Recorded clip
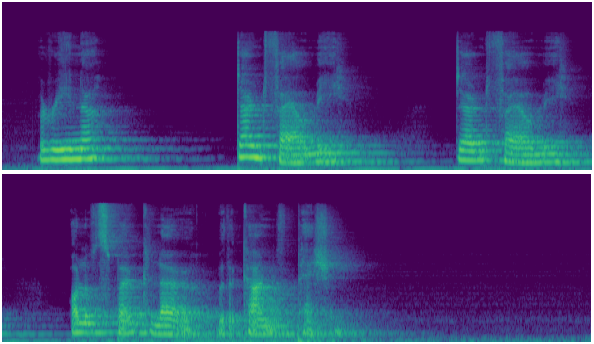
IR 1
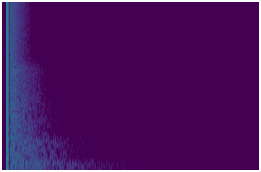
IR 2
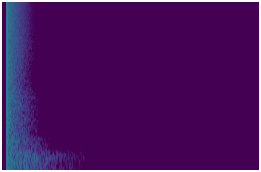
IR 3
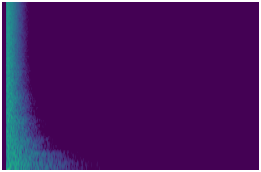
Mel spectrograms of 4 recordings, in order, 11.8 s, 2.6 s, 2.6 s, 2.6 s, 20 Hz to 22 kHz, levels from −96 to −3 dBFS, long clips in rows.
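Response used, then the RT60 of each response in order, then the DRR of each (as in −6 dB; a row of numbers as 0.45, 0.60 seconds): 1; 1.3, 0.75, 0.50 seconds; 4.0, 1.0, −9.0 decibels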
